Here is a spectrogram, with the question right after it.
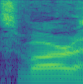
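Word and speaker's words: Syverud: I've been now in Kent Savard, I think I said that right.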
